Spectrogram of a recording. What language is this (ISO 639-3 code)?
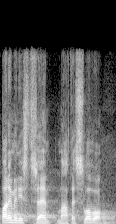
ces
